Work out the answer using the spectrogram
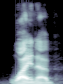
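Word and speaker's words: YNAB: WAB. Yeah. How how do you spell that? Uh it stands for you need a budget. So Y Nab wab.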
